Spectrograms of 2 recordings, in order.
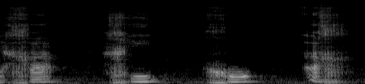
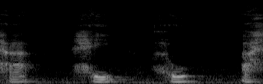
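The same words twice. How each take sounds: First: "ha, hi, hu, ah" with h scraped like German "Bach"; dotted scraped KH. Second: "ha, hi, hu, ah" with a breathy throat h, no scraping; undotted breathy H. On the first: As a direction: sound out "ha, hi, hu, ah" separately, each h a rasping kh. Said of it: "Ici, nous avons un point". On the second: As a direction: sound out "ha, hi, hu, ah" separately, h as pure breath. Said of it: "c'est ce point-là qui fait la différence". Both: Shown as a demonstration.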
